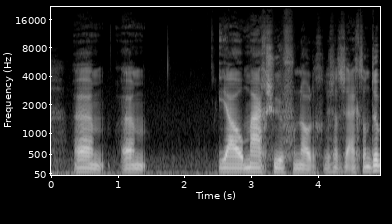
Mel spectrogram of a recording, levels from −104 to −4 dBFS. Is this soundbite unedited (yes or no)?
yes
